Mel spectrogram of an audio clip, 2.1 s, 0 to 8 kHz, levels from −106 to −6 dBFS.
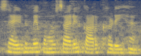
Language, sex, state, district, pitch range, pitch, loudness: Hindi, female, Chhattisgarh, Raipur, 195-220 Hz, 205 Hz, -13 LUFS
